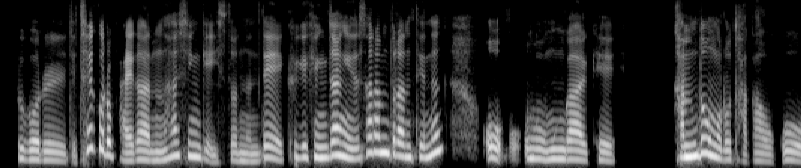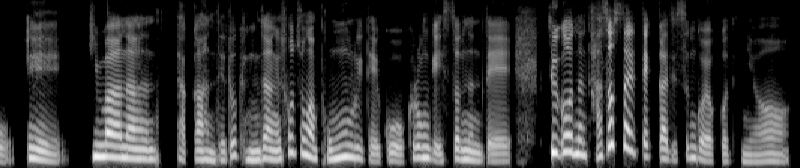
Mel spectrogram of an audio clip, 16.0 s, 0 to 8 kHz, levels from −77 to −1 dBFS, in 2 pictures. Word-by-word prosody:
그거를 160 -5 -1
이제 130 - -12
책으로 340 -8 0
발간하신 165 +8 0
게 165 - -6
있었는데 140 - -4
그게 200 -2 -4
굉장히 205 +4 +4
이제 175 - 0
사람들한테는 240 -2 +2 0.4
어어 - - +1 0.2
뭔가 170 -1 +1
이렇게 145 -2 -4 0.6
감동으로 205 -2 +5
다가오고 140 0 -6 0.2
예 155 -9 +2 0.3
김하나 205 -4 +6
한 170 -1 0 0.2
작가한테도 155 +3 -3
굉장히 160 -2 0
소중한 260 -4 0
보물이 185 +3 +1
되고 130 -1 -5
그런 195 +6 -1
게 155 - -6
있었는데 140 - -2 0.4
그거는 285 -3 +4
5 220 - +3
살 380 -6 +1
때까지 185 - -3
쓴 185 +6 -6
거였거든요. 130 -3 -7
175 Hz, 320 characters per minute, -17 LUFS, 145-210 Hz, 0.6 s, 김하나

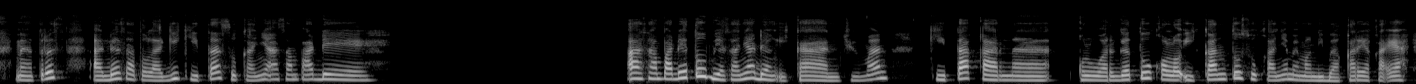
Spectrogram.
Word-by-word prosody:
Nah 200 -1 -1
terus 290 +7 +2 0.3
ada 200 +4 +2
satu 230 -6 -3
lagi 190 +8 -1
kita 225 +6 -1
sukanya 215 -1 -4
asam 230 -1 -6
padeh. 225 -3 -1 2.6
Asam 265 -1 +4
padeh 260 +4 +4
tuh 375 +3 +6
biasanya 240 - +2
ada 235 -4 +3
yang 205 - -5
ikan, 185 -1 -1
cuman 220 +11 -2 0.4
kita 260 +6 +2
karena 200 -4 +1 0.2
keluarga 200 0 +1
tuh 285 +6 +1
kalau 210 -3 +3
ikan 225 +5 +1
tuh 290 +4 +1
sukanya 230 -3 -3
memang 195 -4 -1
dibakar 180 +1 -3
ya 190 - -3
Kak 180 -2 -5
ya, 195 +3 +1
215 Hz, 125 wpm, -26 LUFS, 195-245 Hz, 2.6 s, tuh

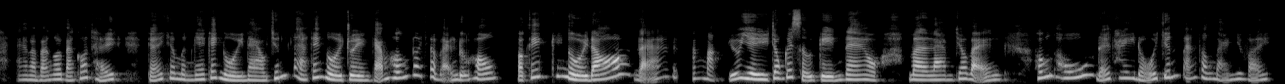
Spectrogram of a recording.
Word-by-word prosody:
À, 210 - -13
mà 205 - -2
bạn 195 +1 -3
ơi, 235 - +1
bạn 190 -3 -4
có 300 +7 -2
thể 235 - -3 0.3
kể 190 +5 -2
cho 275 +2 -3
mình 235 -4 -2
nghe 225 +2 -1
cái 305 +6 -2
người 205 -9 +2
nào 190 -1 -1
chính 320 +7 0
là 235 - 0
cái 320 - +1
người 235 -11 +4
truyền 200 -2 +2
cảm 265 - 0
hứng 300 +3 +1
đó 430 - -1
cho 350 - 0
bạn 215 -1 -4
được 210 -1 0
hông? 250 +4 +1 0.2
Và 200 - +4
cái 330 - -1
cái 380 - -4
người 225 - +7
đó 250 - +6
đã 275 +1 -3 0.3
ăn 270 +1 -10
mặc 245 -5 -4
kiểu 230 +5 +2
gì, 245 -6 +7
trong 285 +3 +1
cái 330 - 0
sự 190 - -1
kiện 190 +1 +3
nào 220 -3 0 0.3
mà 215 -1 +4
làm 210 0 0
cho 265 +3 -1
bạn 205 -5 0 0.4
hứng 305 +7 +1
thú 305 +5 0
để 250 - -3
thay 295 -1 -2
đổi 235 +2 -2
chính 325 +6 -3
bản 310 - -8
thân 280 -5 -4
bạn 230 -3 -7
như 250 +2 -4
vậy? 235 +3 -6
235 Hz, 260 wpm, -22 LUFS, 210-290 Hz, 0.4 s, người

